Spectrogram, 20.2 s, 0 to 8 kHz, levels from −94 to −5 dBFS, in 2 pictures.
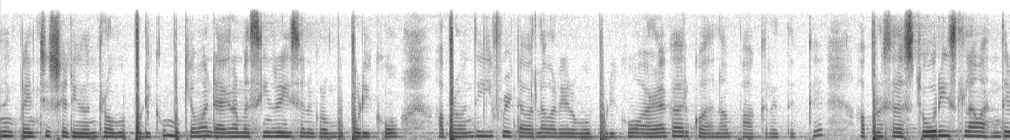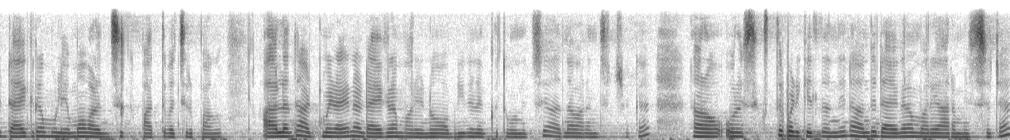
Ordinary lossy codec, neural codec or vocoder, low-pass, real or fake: none; none; 7.2 kHz; real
